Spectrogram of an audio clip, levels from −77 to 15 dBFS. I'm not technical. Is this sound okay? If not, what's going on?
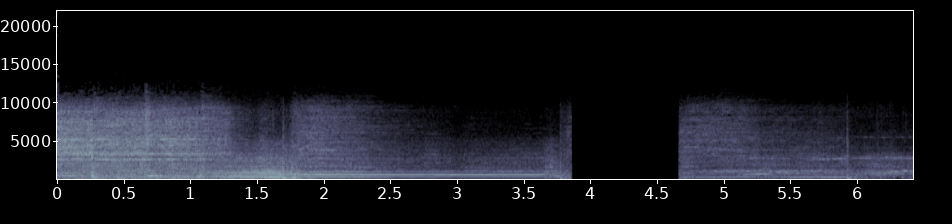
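No, not quite. At about 3.85 seconds the sound drops into silence for roughly 0.8 seconds, then picks up at 4.66 seconds exactly where it left off. That's a rebuffering stall: the player ran out of downloaded audio and waited for more. Nothing is missing, but the pause is added.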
